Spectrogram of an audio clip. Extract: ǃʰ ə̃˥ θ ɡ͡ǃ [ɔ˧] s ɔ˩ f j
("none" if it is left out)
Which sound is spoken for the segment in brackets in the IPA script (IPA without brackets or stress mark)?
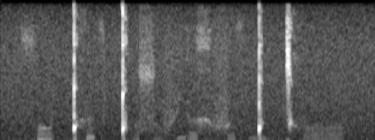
ɔ˧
